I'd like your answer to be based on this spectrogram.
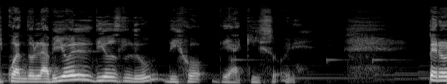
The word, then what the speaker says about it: Lug: Básicamente, es hijo del dios Lu, que se escribe Lug.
